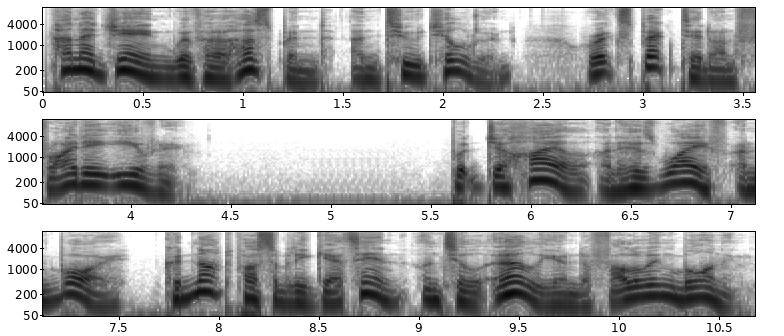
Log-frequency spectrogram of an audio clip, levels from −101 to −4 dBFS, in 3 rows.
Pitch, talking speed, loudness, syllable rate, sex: 140 Hz, 175 wpm, -20 LUFS, 5.7 syllables/s, male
